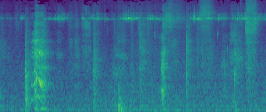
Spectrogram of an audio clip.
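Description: A brief high vocal cry from a person just after the start, then a handful of scattered thuds and slaps from a child's punches and kicks landing during play sparring, the loudest a low thump just under two seconds in.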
